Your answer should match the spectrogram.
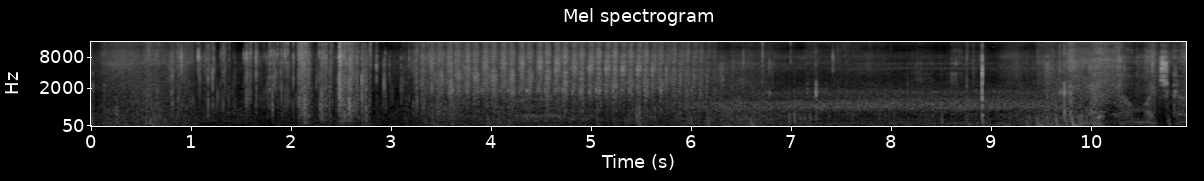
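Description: Rustling and crinkling of handled camping gear. It carries scattered sharp clicks at first, then a long run of fast, steady rustling.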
